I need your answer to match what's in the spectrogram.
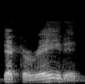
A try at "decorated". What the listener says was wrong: Yeah, don't put stress on the ray. It's decorated.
